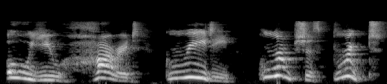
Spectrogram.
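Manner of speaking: loud, slow, rising outrage; indignant cry. A narrator's reading. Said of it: "cried Humpy Rumpy".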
